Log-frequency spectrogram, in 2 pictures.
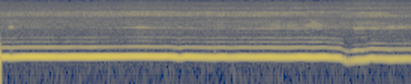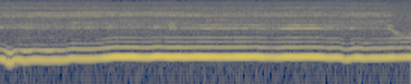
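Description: A single voice chanting a mantra as a long hum held on one steady note, dipping in pitch briefly about halfway through before holding the note again.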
